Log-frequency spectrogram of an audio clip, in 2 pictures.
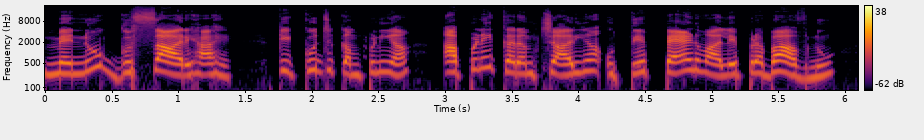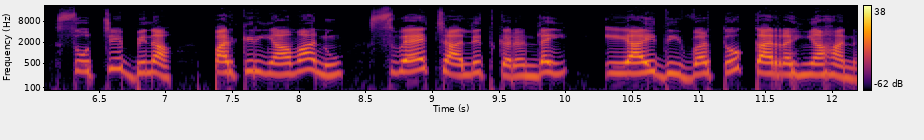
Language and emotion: Punjabi, angry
